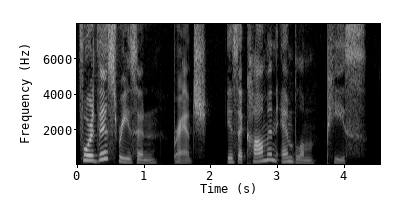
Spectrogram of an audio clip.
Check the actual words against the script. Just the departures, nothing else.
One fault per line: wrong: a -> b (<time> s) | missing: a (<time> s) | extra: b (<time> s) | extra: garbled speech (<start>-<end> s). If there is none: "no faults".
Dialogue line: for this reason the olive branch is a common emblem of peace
missing: the olive (1.2 s)
missing: of (3.6 s)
